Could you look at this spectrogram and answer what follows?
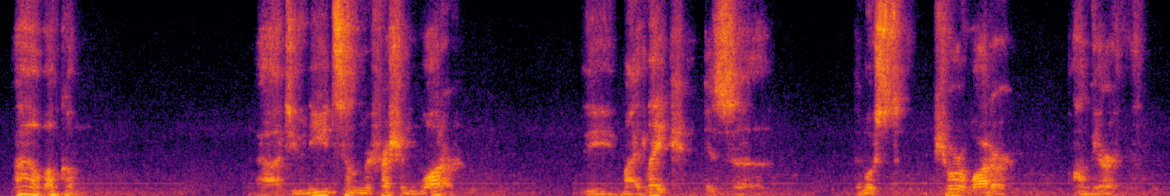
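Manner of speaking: very soft voice. Voicing the maiden as the listeners approach her, in a very soft voice. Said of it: "she speaks to you in kind of a very soft voice".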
